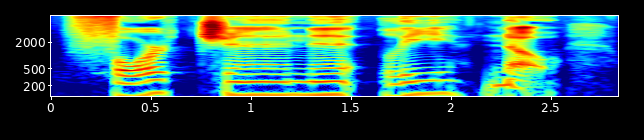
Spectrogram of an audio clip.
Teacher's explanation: It needs to be the same length as the other phrase, sadly, no, that had just 1 unstressed syllable in the middle. So those 3 unstressed syllables in fortunately, no, have to be really fast. They have to be reduced. · We have 5 syllables there. The first one is stressed, for, and the last one is stressed, no. But now we have 3 syllables in the middle that don't have stress.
